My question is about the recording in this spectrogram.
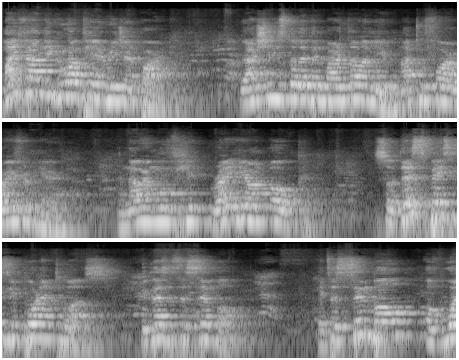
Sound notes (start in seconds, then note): none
